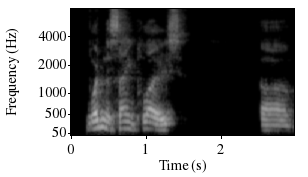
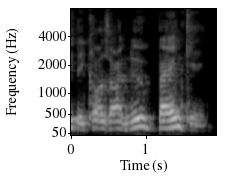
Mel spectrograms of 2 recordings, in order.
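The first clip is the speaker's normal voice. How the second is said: ordinary talk, nothing marked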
